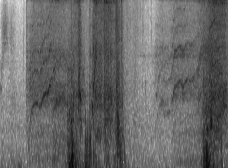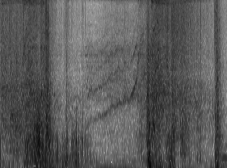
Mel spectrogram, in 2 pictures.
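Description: A small electric motor whines, rising in pitch as a toy car speeds up, several times.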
